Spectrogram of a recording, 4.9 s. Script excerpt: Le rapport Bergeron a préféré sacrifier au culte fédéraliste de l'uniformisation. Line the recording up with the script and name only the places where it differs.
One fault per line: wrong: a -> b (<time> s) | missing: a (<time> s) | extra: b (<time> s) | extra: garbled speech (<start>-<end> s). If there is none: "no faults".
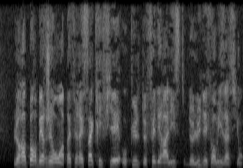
no faults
